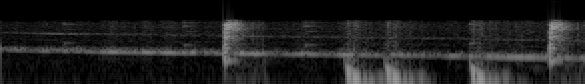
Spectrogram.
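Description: signal or alarm, siren sound effect

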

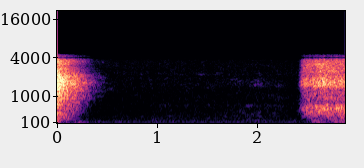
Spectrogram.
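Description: human body sound, hand clapping

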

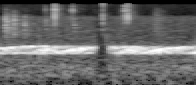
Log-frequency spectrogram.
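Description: vehicle, police siren passing outside

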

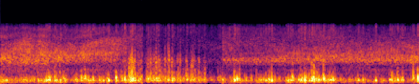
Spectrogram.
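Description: vehicle, traffic noise

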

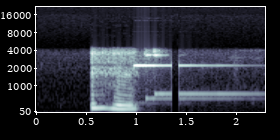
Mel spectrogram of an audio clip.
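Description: household object, doorbell ringing

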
